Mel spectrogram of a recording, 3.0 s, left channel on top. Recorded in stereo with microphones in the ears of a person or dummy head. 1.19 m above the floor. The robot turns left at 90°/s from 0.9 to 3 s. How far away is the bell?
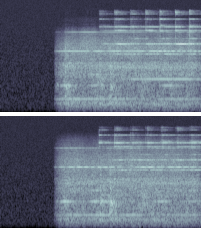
About 1.7 m.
